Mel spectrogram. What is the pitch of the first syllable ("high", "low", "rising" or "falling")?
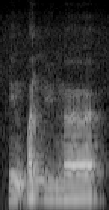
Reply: low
